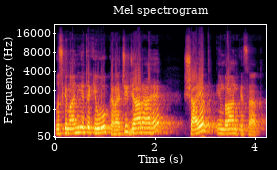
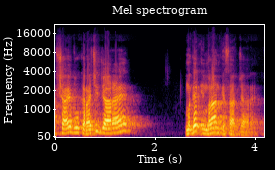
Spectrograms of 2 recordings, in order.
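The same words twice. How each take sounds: First: "है" rising, then a pause, then "शायद इमरान के साथ"; pause before "शायद". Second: "है" rising, then a pause before "मगर इमरान के साथ". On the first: Teacher showing the comma placed before "शायद". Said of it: "जब हम यहाँ पे हमने कॉमा पुट किया". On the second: Teacher showing the comma moved to the other place. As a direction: break after "Karachi जा रहा है". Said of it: "मगर यहाँ पे". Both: Shown as a demonstration.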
